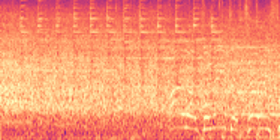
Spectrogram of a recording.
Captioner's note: audience cheering; bell ringing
